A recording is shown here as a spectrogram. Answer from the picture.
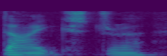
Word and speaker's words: Dijkstra: called Dijkstra that's how that first word is pronounced Dijkstra and a star Dijkstra is a way of working out the shortest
